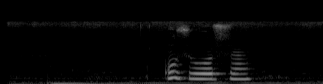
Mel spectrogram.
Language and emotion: Russian, neutral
